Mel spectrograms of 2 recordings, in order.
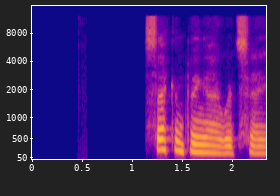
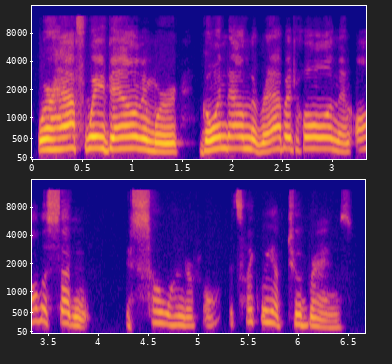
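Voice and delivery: usual speaking voice

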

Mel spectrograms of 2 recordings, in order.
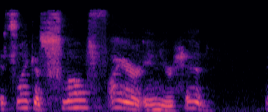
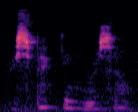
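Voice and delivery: whispered; 3 semitones higher than usual. Real, not acted. Intimate teaching aside.

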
